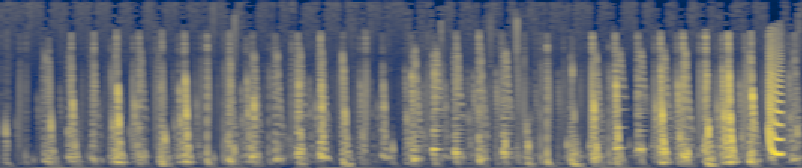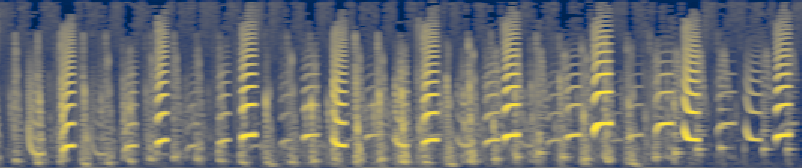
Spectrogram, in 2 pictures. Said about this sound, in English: Maybe some bacon frying and the bacon grease sizzling and toast popping and the water boiling and bubbling.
